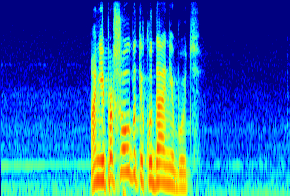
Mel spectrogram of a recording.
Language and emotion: Russian, angry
